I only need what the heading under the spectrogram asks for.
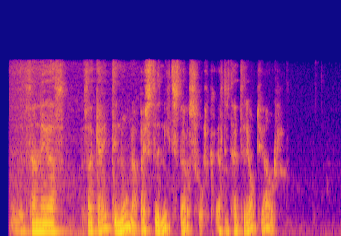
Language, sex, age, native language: Icelandic, male, 50-59, Icelandic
